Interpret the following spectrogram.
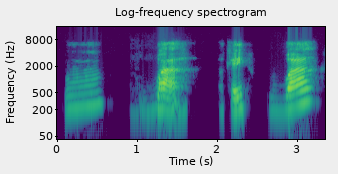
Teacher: So this time what you're doing is you're saying, now wa, we know is a letter of the lips. So you have to round the lips, but then you have to go into that fatha position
